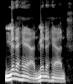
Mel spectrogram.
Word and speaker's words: Minihane: Now, you gave an interesting explanation because I heard you on the Kirk Minihane show. Is that the way to pronounce it properly? Minahan.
